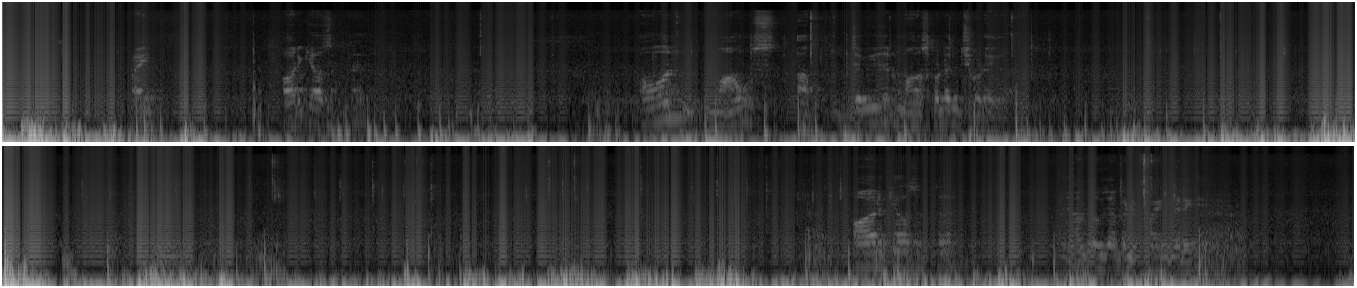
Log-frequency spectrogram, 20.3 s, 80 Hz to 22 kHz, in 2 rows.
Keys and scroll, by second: 0.4 ctrl+s, 5.1 ctrl+c, 6.2 ctrl+v, 16.2 ctrl+c, 18.9 ctrl+v.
